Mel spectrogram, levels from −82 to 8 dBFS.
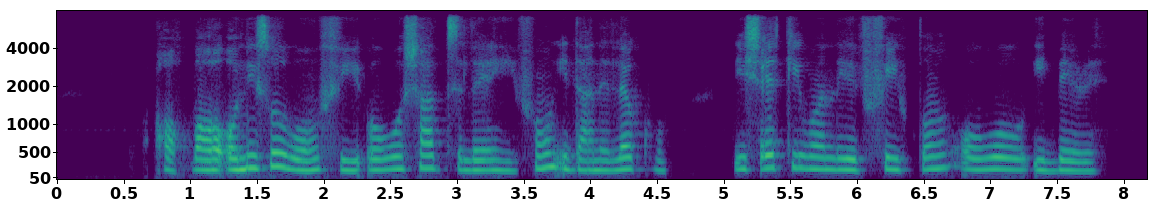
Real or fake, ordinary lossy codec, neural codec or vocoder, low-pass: fake; none; codec, 16 kHz in and 24 kHz out, 0.6 kbps, FocalCodec, streaming, 4096 codes; 7.2 kHz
